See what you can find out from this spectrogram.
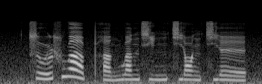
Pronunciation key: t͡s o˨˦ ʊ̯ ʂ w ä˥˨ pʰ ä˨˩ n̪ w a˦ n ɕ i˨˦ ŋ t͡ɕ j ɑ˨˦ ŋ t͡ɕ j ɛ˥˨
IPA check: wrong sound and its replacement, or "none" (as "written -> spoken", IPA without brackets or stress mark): ɑ˨˦ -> ɑ˥˨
